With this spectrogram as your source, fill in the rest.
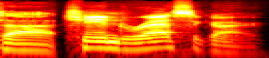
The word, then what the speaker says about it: Chandrasekhar: It's an Indian name. It's Chandrasekhar. yeah, pretty close.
